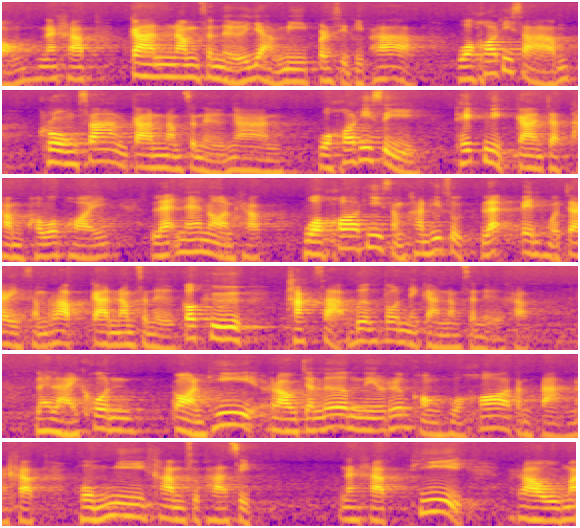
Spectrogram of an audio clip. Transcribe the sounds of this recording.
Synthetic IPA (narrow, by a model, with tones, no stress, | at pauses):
ŋna˦˥kʰa˦˥p̚kaː˧nːa˧msa˧nɤː˩˦jaː˨˩k̚miː˧pɾa˧si˨˩t̪ːi˧pʰaː˥˩p̚ | hu˨˩˦əkʰɔː˥˩t̪ʰiː˥˩saː˩˦m | kʰɾoː˧ŋsaː˥˩ŋkaː˧nːa˧msa˧nɤː˩˦ŋaː˧n | hu˩˦ɐkʰɔː˥˩t̪ʰiː˥˩siː˨˩ | t̪ʰe˦˥k̚ni˨˩kːaː˧nt͡ɕa˨˩t̪ʰːa˧mpʰaː˧wa˦˥pʰɔ˦˥j | lɛ˦˥ʔnɛː˥˩nɔː˧nkʰa˦˥p̚ | hu˩˦ɐkʰɔː˥˩t̪ʰiː˥˩sa˩˦mkʰa˧nt̪ʰiː˥˩su˨˩t̪̚lɛ˦˥ʔpe˧nɦu˩˦ɐt͡ɕa˧jsa˩˦mɾa˨˩p̚kaː˧nːa˧msa˧nɤː˩˦kɔː˥˩kʰɯː˧t̪ʰa˦˥k̚sa̰˨˩ʔbɯ˥˩əŋt̪o˥˩nːa˧jkaː˧nːa˧msa˧nɤ̰ː˩˦kʰa˦˥p̚ | laː˩˦jlaː˩˦jkʰo˧n | kɔː˨˩nt̪ʰiː˥˩ɾa˧wt͡ɕa˨˩ɾɤː˥˩mna˧jɾɯ˥˩əŋkʰɔː˩˦ŋɦu˩˦ɐkʰɔː˥˩t̪aː˨˩ŋt̪aː˨˩ŋna˦˥kʰɾa˦˥p̚ʰːo˩˦mːiː˧kʰa˧msu˨˩pʰaː˧si˨˩t̪̚ | na˦˥kʰa˦˥p̚t̪ʰiː˥˩ | ɾa˧wm˦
